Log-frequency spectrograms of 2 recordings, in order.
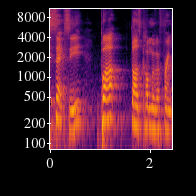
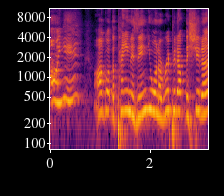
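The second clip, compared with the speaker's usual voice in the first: put-on high-pitched Australian accent, young girl's voice; 8 semitones higher than usual. Retelling what an Australian girl once said to the speaker, imitating an Australian girl. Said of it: "An Australian girl once said to me".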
